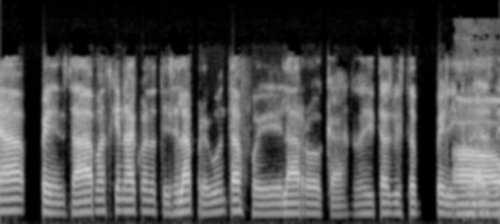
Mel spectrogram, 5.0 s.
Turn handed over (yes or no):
yes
